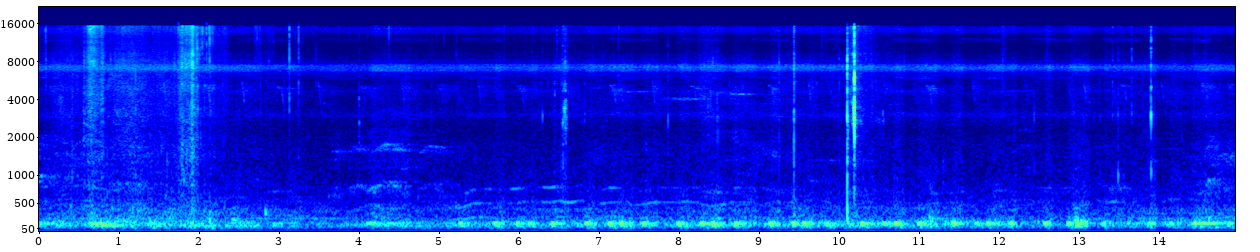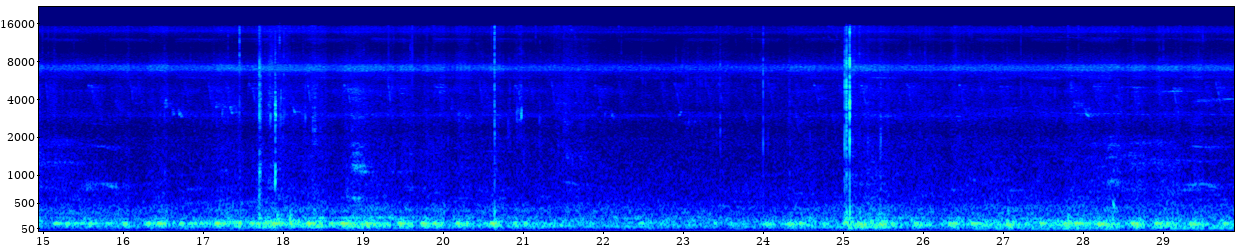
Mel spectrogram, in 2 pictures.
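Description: Quiet rural outdoor ambience: faint bird calls come and go over a steady thin high tone and a low irregular pulsing. It is broken by two sharp clicks, one about ten seconds in and one about twenty-five seconds in.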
